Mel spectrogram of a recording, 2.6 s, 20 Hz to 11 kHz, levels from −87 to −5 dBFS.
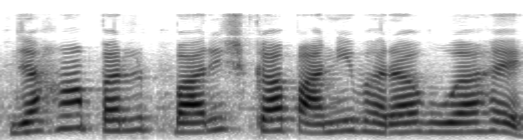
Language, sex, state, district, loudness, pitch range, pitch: Hindi, female, Uttar Pradesh, Muzaffarnagar, -14 LUFS, 220-250 Hz, 230 Hz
